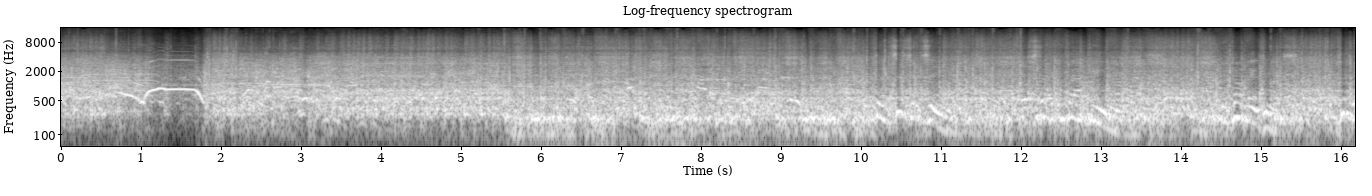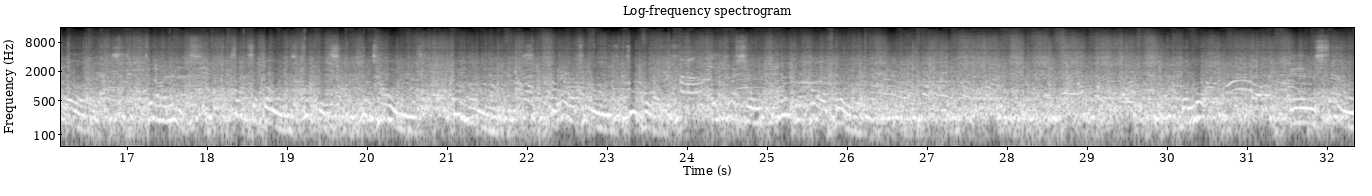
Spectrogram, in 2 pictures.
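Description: A marching band playing on a stadium field beneath a loud crowd shouting and talking; the deeper band sound fills in about six seconds in.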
